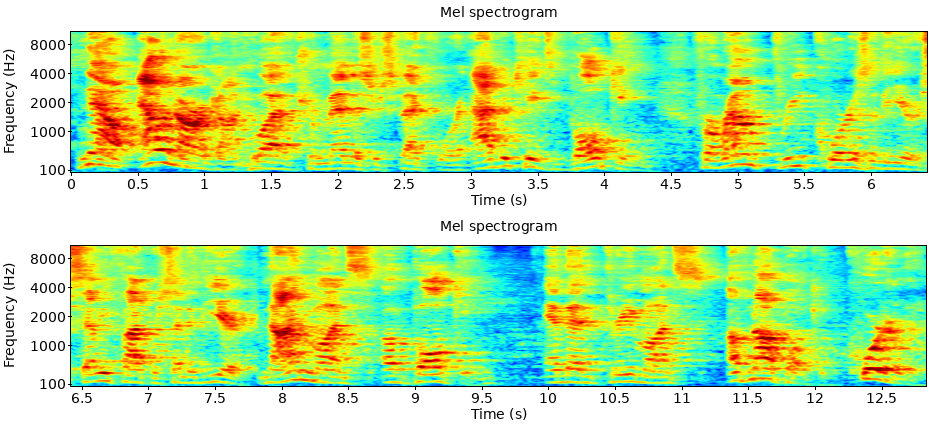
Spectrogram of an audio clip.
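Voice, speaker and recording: An American man with a slightly hoarse voice talking casually and emphatically to viewers as a fitness vlog host. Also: a little high, very animated, moderate pace, bright, forceful tone. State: slightly hoarse, voice recovering from laryngitis. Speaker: fitness channel host and supplement executive. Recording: very echoey, reverberant room.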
